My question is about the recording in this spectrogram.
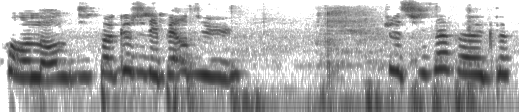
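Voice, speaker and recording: A woman reading a cheerful young princess's lines aloud in a bright, eager way, during a video game playthrough. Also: very high-pitched, fairly even intonation, normal speed, a little hiss or hum. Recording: dull lo-fi with faint game music.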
